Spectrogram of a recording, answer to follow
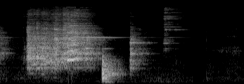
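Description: Steel bolt parts of a Kommando 9mm carbine being handled: a scraping, sliding stretch of metal on metal, then a few light metallic clinks as the parts are set down.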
